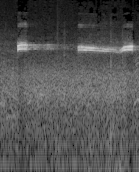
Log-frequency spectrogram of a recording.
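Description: Referee's pea whistle blown twice: a short blast, then a longer blast with a slight trill.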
